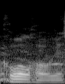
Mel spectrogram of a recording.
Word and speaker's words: Coelho: Coelho, C-O-E-L, Coel, like Noel. Noel, Coel, Coelho. Quello, or something different.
